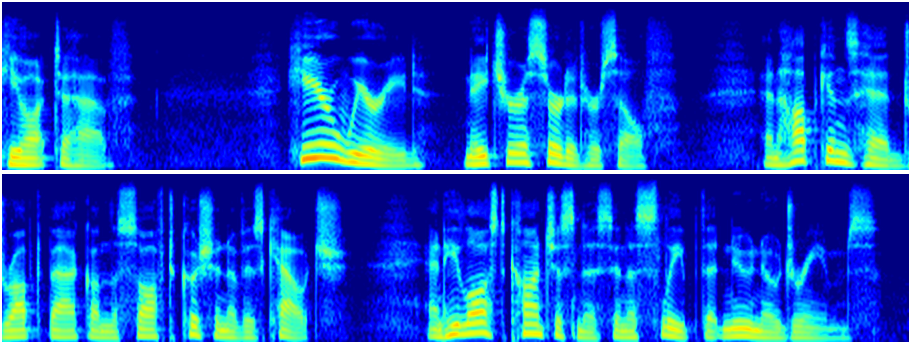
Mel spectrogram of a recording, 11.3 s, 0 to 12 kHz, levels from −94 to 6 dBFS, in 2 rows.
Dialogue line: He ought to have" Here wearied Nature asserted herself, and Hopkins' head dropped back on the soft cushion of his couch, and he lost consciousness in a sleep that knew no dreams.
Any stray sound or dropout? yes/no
no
